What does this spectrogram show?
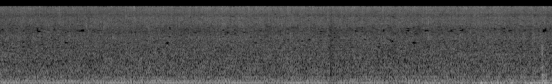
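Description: Marinated chicken fajita strips frying in hot oil on an electric griddle, with a steady sizzle.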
